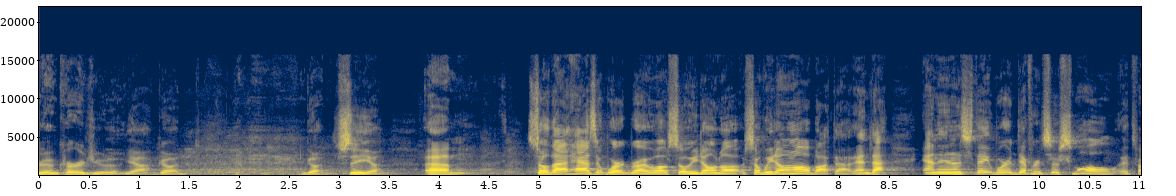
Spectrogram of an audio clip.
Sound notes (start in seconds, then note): 1.3 laugh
